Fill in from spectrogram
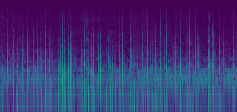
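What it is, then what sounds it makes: Faux leather tablet case. Long nails rapidly tap and scratch the front of a flat, rigid teal faux-leather tablet case held in both hands behind the mic. About thirty short, dry clicks come in quick uneven bursts, with soft scratching between them over a steady low hum.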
